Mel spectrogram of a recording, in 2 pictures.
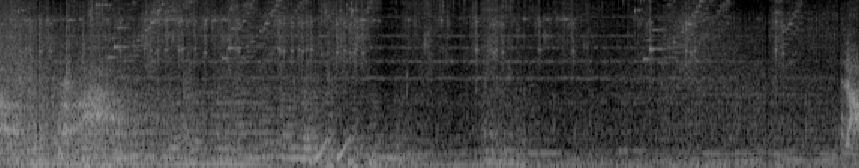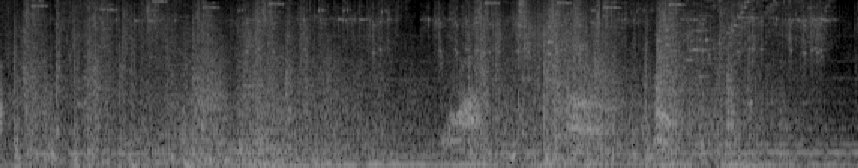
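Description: Small coins tinkle and jingle as they are collected.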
